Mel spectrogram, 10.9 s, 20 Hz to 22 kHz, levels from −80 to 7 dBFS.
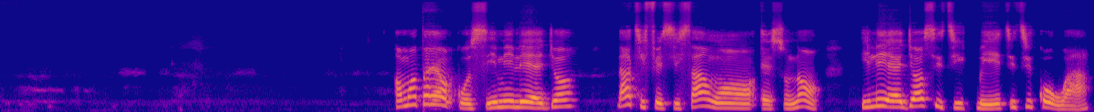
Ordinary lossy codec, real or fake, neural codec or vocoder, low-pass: none; fake; autoencoder, 48 kHz, 32 numbers a frame, DAC-VAE, trained on Japanese speech; none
